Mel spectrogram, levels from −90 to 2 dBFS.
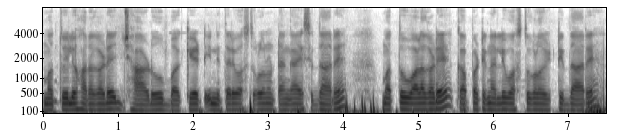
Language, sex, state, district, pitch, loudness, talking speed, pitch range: Kannada, male, Karnataka, Bidar, 125 Hz, -19 LUFS, 105 wpm, 120-125 Hz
